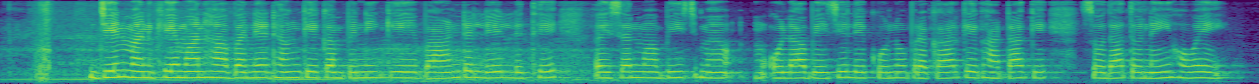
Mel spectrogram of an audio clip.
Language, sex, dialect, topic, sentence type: Chhattisgarhi, female, Eastern, banking, statement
